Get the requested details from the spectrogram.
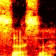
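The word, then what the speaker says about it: Sesa: Cesa. Is that how you say his name? S E S A. That's Cessa.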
